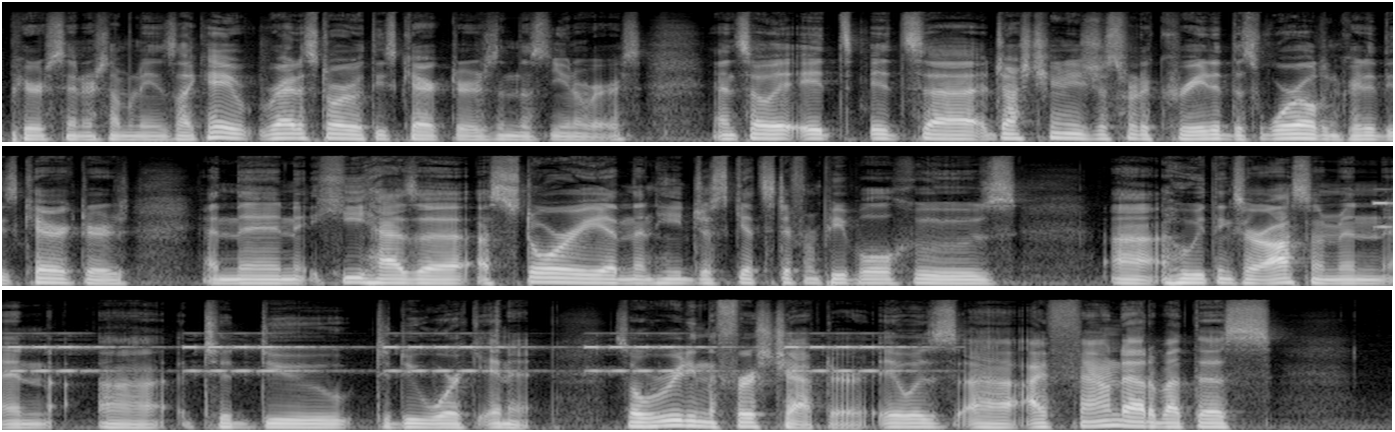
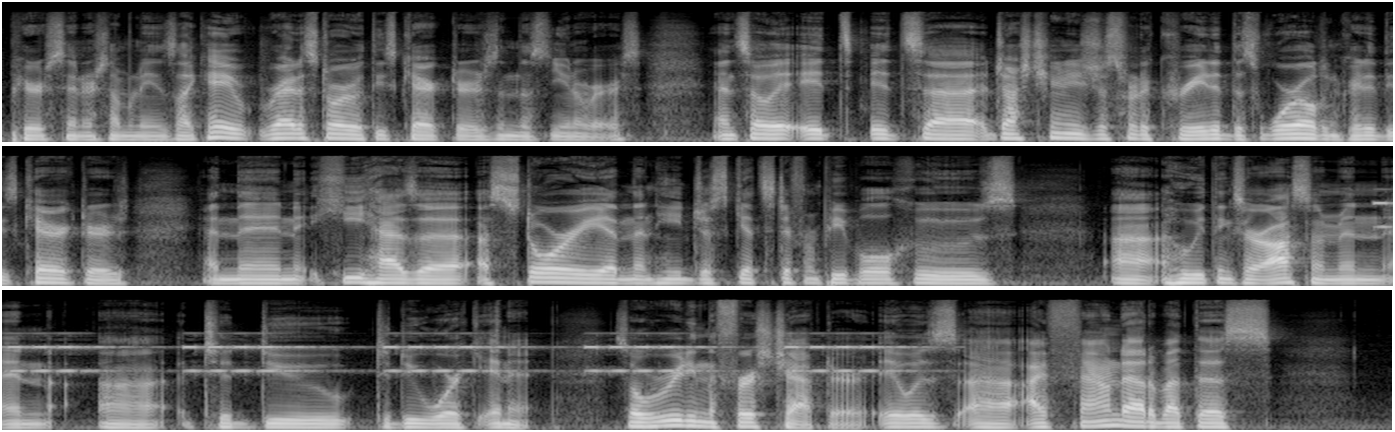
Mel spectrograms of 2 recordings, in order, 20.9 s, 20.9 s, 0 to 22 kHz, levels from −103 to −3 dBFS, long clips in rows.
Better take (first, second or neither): neither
